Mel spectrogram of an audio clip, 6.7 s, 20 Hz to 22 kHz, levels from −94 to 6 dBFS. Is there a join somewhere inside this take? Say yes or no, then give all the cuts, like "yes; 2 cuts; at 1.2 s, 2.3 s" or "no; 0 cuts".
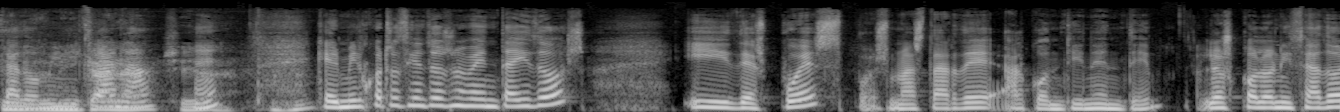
no; 0 cuts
